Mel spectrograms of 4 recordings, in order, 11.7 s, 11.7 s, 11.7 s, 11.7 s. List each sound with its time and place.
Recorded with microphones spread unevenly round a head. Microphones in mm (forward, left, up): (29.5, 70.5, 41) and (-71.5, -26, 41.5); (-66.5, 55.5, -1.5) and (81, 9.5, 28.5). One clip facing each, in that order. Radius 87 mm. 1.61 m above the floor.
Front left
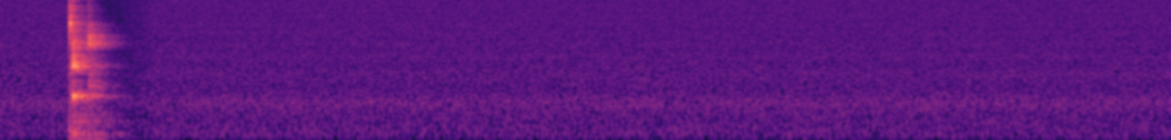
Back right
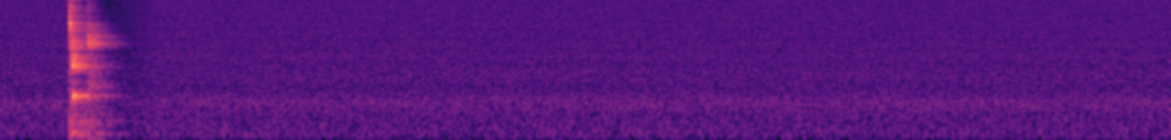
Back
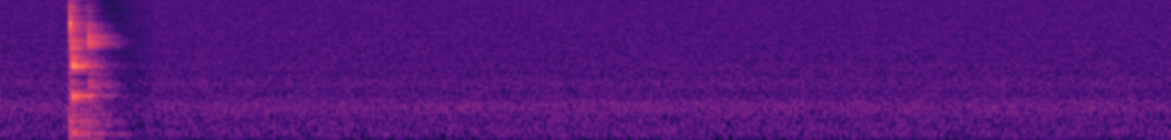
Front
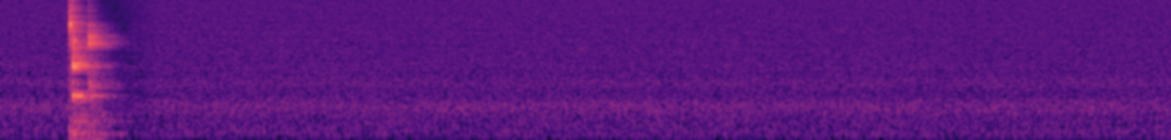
0.7 s dripping: 175° left, 1.1 m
